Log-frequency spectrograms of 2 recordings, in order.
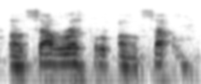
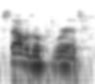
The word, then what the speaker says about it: Salvador Perez: Hosmer and Billy Butner, Salvarez. How do you say his name? Perez, the catcher. Yeah, Salvador. Excuse me, Salvador Perez.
